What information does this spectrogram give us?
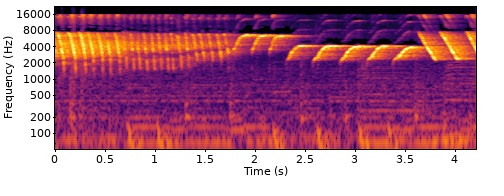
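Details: Canary singing a training song: a very rapid buzzing trill opens, slowing into arched whistled notes repeated about four a second, then faster bright sweeps at a higher pitch.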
